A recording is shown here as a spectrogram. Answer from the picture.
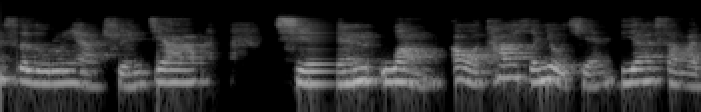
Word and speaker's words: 钱: 全 seluruhnya, 全家钱 uang. Oh, 他很有钱, dia sangat berduit, artinya kaya raya ya. 钱. Jadi pakainya CH ya, QIAN bacanya CHIAN. Bacanya ya, tapi tulisnya QIAN.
